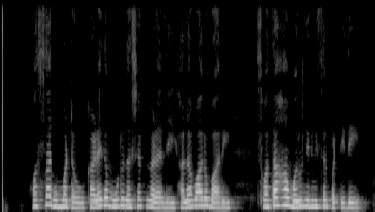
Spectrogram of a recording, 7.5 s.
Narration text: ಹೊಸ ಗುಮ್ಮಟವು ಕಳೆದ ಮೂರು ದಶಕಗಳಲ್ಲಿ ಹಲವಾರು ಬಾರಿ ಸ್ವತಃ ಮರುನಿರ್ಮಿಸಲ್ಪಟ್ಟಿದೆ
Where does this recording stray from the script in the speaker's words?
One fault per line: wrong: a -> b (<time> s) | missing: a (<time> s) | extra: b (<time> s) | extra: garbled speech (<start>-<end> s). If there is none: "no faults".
no faults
